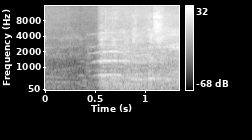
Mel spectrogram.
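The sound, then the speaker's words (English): After a brief quiet moment, a person lets out a loud, wavering, nasal bleat, imitating a goat with their voice. “Now do your best goat.”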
